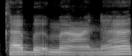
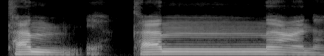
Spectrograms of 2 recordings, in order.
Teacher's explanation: huruf yang pertama itu sepenuhnya dihilangkan berarti ee sifat-sifatnya sudah betul-betul hilang sehingga langsung masuk ke huruf mim ya masuk ke huruf mim sehingga ini bukan dibaca Kab maana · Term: idgham yang Kamil, idgham kamil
